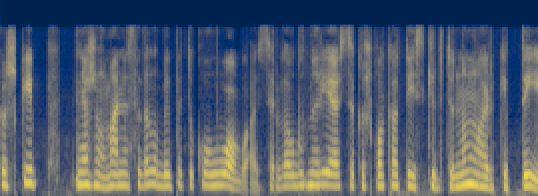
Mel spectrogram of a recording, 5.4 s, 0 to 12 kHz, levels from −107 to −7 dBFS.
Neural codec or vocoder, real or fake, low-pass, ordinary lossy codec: codec, 16 kHz, 2 kbps, X-Codec, HuBERT features, trained on balanced general audio; fake; 7.2 kHz; MP3, 96 kbps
